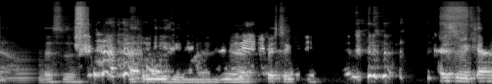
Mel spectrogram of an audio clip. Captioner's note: laugh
